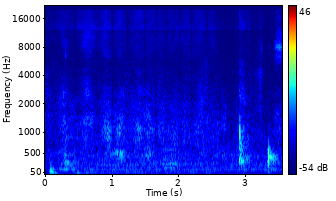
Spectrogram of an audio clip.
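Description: Someone writes out the answer to a 10th-class trigonometry math problem in soft, scratchy strokes, faint and close, ending with two sharper taps.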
